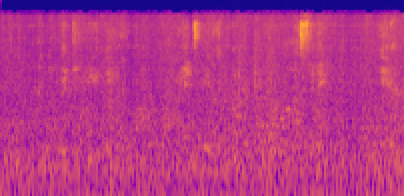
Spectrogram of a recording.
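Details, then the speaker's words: Six Flags Great America coaster train while moving: loud, rough rumbling with constant low vibration, shaking and rattle; something in the running gear seems wrong, cause unclear. "this is really loud it's rough it's like vibrating kind of like a footsie woodsy tray no something's weird about that really all right"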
